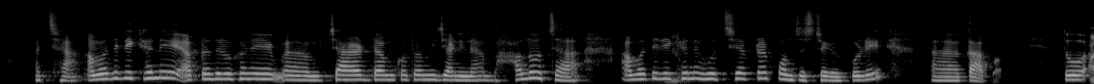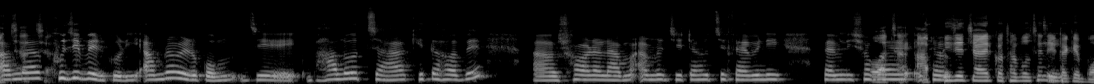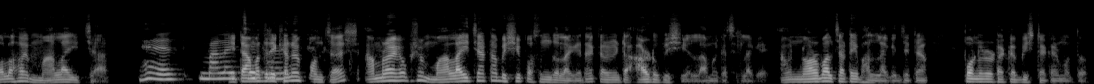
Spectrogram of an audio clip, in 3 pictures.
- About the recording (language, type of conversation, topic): Bengali, unstructured, চা আর কফির মধ্যে আপনি কোনটা বেছে নেবেন?
- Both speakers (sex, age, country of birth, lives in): female, 35-39, Bangladesh, Bangladesh; male, 25-29, Bangladesh, Bangladesh
- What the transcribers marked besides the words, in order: tapping; other background noise; other noise; "Artificial" said as "আর্ডফিসিয়াল"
